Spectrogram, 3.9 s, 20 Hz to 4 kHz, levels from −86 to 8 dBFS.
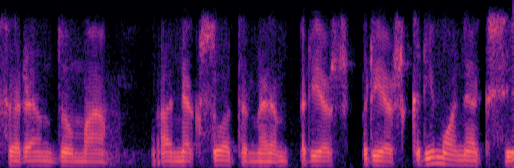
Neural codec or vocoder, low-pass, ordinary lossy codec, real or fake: none; 3.6 kHz; Opus, 24 kbps; real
